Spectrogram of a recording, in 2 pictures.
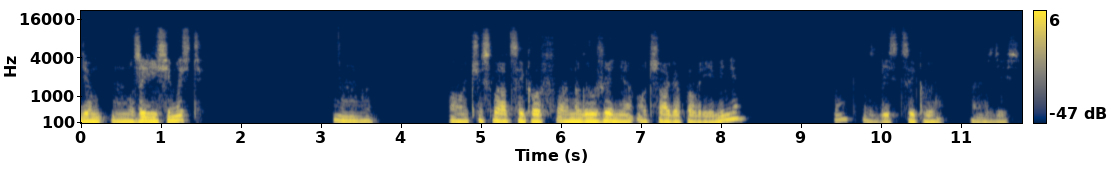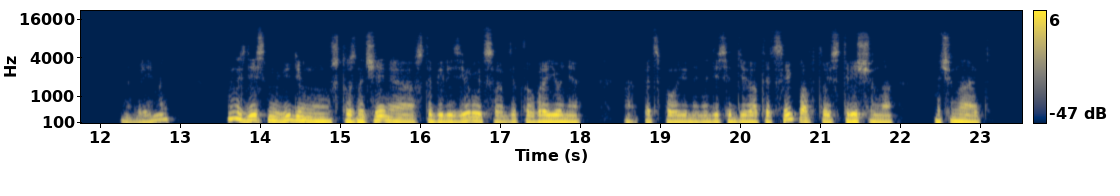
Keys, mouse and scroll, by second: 9.8 click, 10.8 click, 12.3 click, 12.8 click, 18.3 click.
